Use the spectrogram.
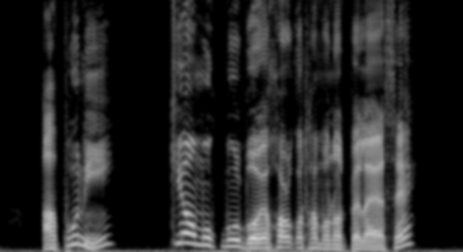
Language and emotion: Assamese, angry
